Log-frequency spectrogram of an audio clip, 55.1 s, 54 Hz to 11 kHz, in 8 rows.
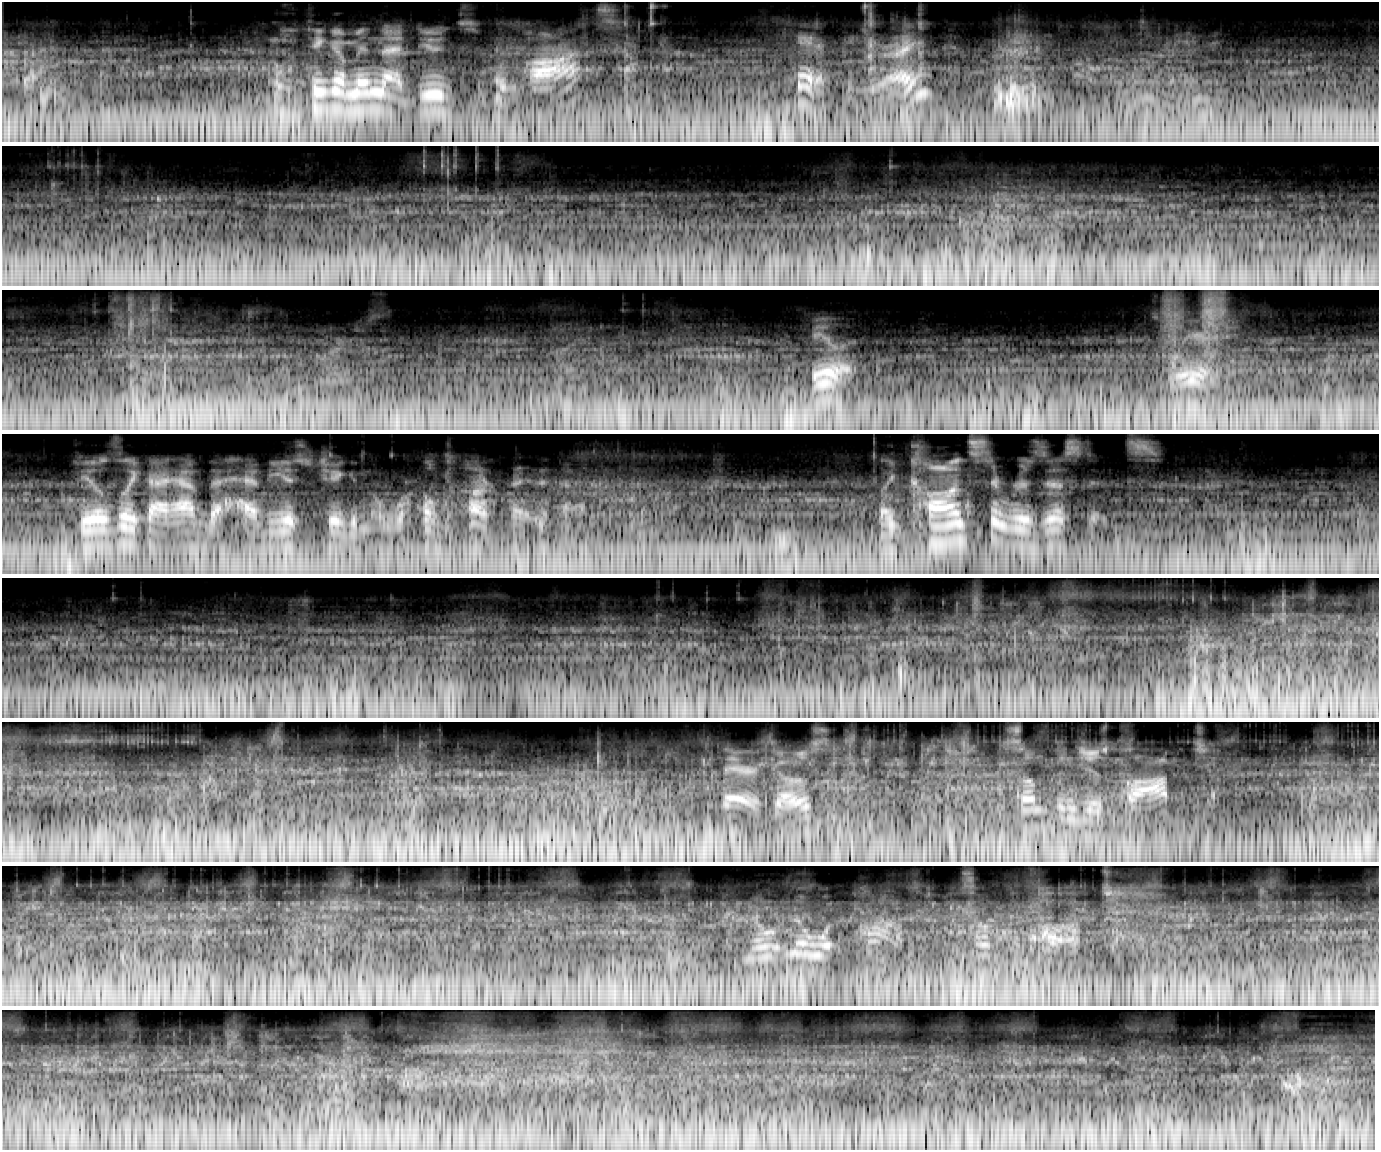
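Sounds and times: boat engine droning: 0.0 - 55.0.

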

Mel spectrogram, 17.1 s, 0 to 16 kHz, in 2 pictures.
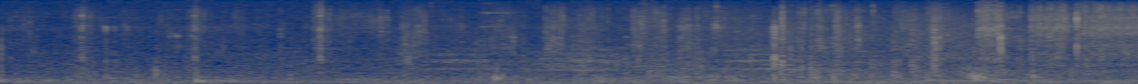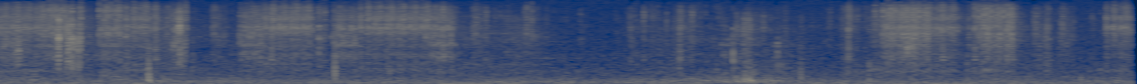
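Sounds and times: camera shutter clicks: 7.4 - 12.3.

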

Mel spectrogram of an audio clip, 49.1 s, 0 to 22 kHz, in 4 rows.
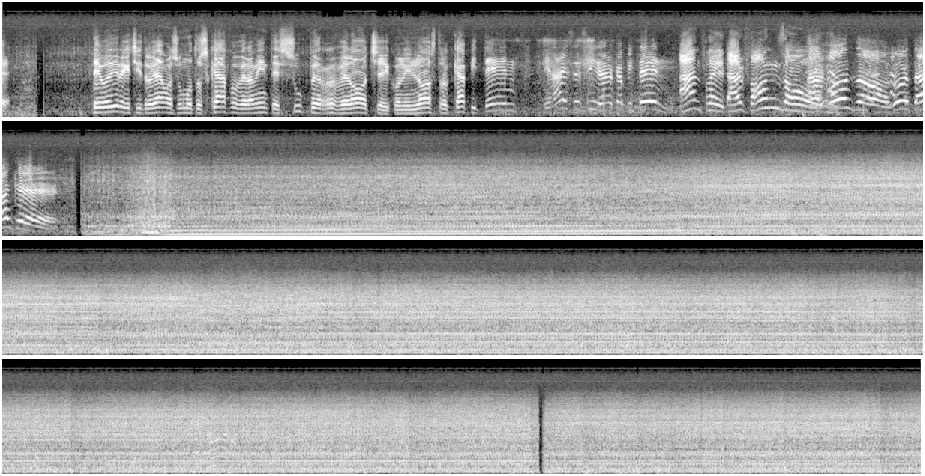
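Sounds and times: speedboat engine running hard: 13.2 - 49.0.

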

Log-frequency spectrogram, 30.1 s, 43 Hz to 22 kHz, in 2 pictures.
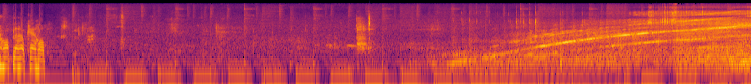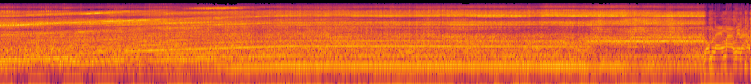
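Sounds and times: model helicopter motor whine: 8.8 - 29.8.

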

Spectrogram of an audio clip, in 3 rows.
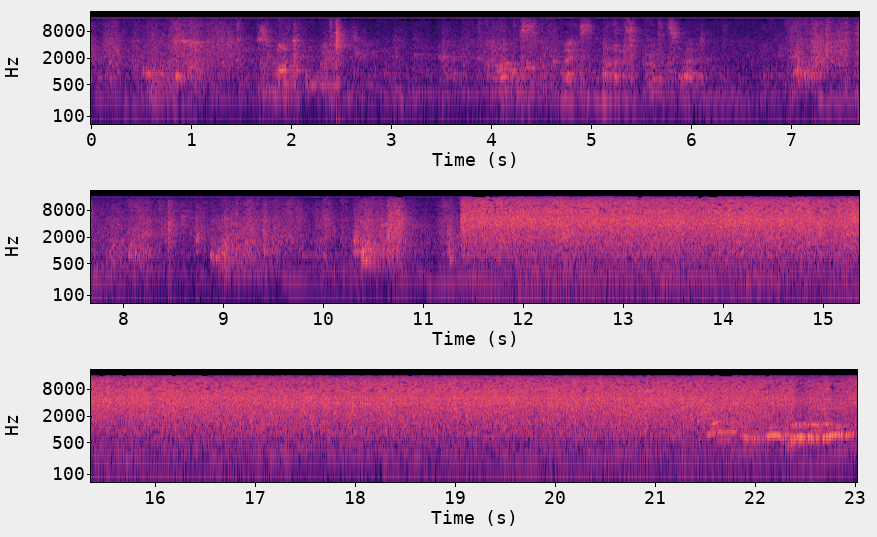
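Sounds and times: waterfall rushing: 11.4 - 23.0.

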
